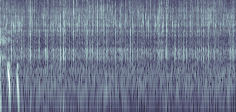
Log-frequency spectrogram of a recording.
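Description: Bear meat frying in bear fat in a small pot on a backpacking stove: a steady sizzle with many small crackles of spattering fat.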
